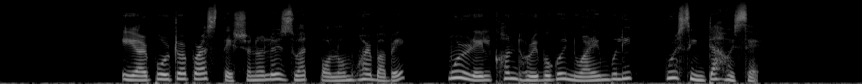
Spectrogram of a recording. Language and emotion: Assamese, fearful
